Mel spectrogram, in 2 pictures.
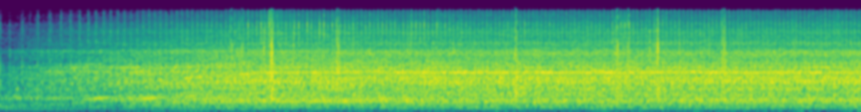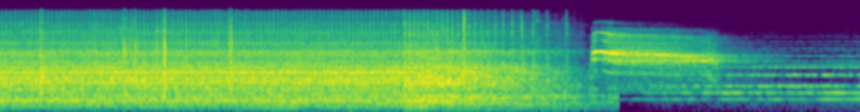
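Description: Film projector sound effect: a steady mechanical run with hiss, scattered clicks and a held tone, fading in over the first two seconds and out near the end. Then a short bright chime-like sound sliding down in pitch.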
